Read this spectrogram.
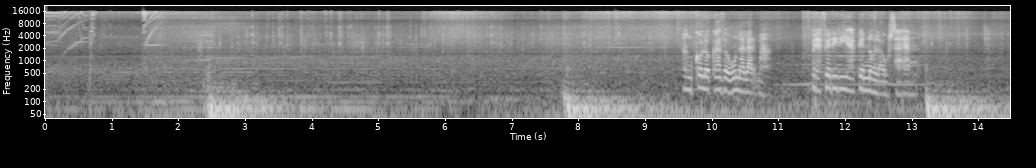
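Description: Dry grass rustles as someone creeps through it.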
